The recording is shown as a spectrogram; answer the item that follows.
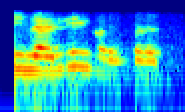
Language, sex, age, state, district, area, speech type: Goan Konkani, female, 18-30, Goa, Murmgao, urban, conversation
